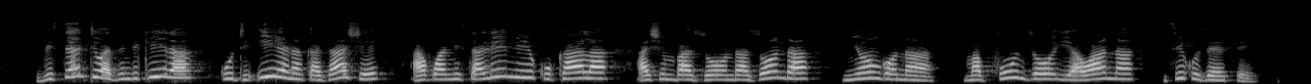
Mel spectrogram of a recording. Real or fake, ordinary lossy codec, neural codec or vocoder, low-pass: real; MP3, 48 kbps; none; 7.2 kHz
